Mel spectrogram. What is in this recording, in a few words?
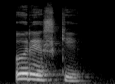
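"ӧрешки", Komi, female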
